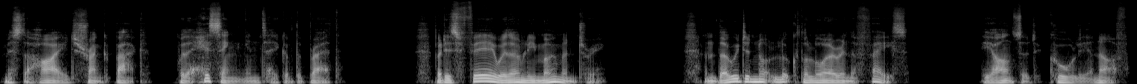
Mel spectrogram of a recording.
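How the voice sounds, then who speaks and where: Very deep, dark-toned male narrator. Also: animated, dry recording, studio quality. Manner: measured, literary. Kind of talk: scripted dramatic story narration.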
